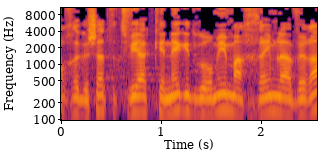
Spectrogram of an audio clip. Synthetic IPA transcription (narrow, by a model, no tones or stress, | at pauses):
eχhaɡaʃat̪hat̪viakeneɡe̞d̪ɡo̞ʁmimaːχʁaimleaveʁa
